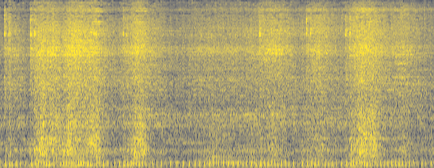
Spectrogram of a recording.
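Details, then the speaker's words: Motorcycle single-cylinder engine just rebuilt with new block and cam bearing, started on test without full bodywork: light, steady beat with gentle surges, quiet with no knocking or rough rattle, no white smoke; normal idle after repair. "Bismillah kita hidupkan dulu macam biasa. Okey hidup macam biasa. Alhamdulillah senyap. Mantap."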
